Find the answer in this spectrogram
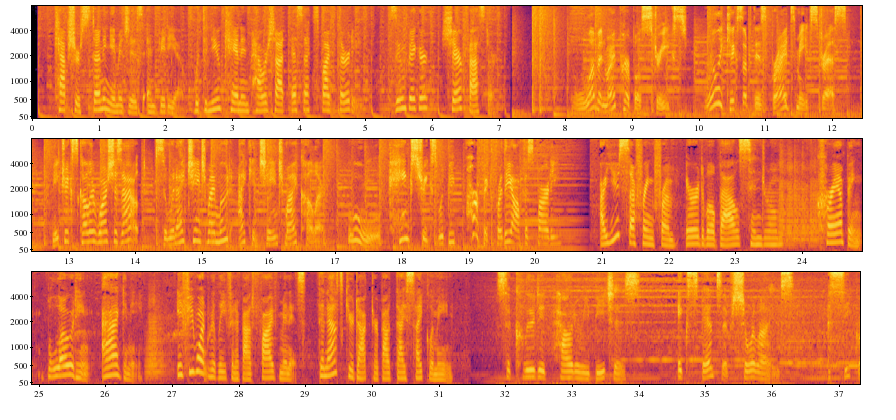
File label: english american commercial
